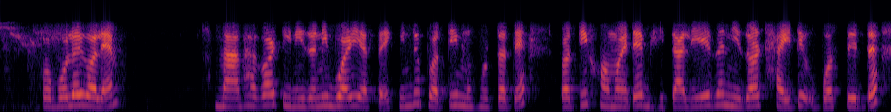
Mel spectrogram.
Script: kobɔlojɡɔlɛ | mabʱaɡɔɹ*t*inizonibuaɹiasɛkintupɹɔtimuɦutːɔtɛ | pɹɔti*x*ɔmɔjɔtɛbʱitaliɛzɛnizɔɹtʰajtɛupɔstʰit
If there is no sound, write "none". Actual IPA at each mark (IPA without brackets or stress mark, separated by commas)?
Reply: t, x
